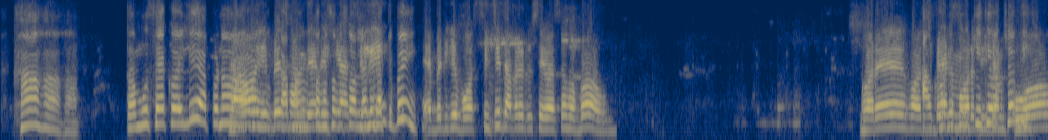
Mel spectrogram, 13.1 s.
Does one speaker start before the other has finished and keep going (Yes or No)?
Yes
